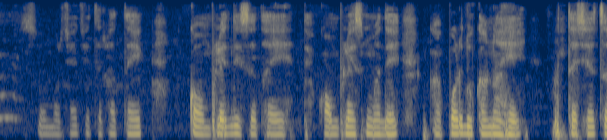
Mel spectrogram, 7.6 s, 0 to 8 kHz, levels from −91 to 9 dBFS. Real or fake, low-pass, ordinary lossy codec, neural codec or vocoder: fake; 7.2 kHz; AAC, 48 kbps; vocoder, 44.1 kHz, 128 mel bands every 256 samples, BigVGAN v2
